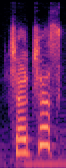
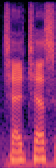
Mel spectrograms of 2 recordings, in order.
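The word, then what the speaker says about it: Ceaușescu: Ceausescu. Is that how you say it? Ceausescu.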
